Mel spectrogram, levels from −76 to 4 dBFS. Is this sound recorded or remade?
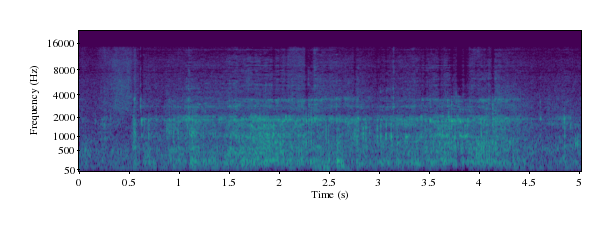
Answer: remade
